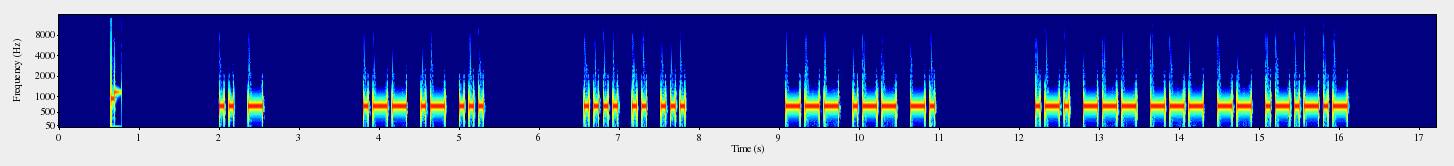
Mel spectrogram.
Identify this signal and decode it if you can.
Morse code, heard as a keyed tone, about 20 wpm, 700 Hz. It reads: IT WAS HIS OWN ROOM.
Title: 3x Word-Spacing - Sentences from Top 300 Words - 20wpm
